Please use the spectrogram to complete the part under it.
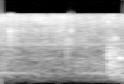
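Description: Onions frying in a pan to caramelize, heard as a brief, steady close sizzle with no talk.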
